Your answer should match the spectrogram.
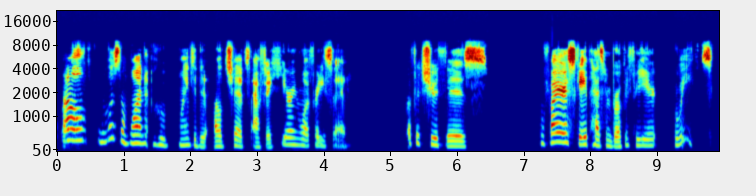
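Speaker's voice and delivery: high, nervous animatronic voice; jittery gentle robot voice; Sun voice. A narrator's reading.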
